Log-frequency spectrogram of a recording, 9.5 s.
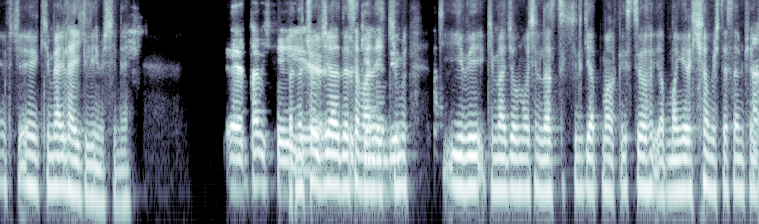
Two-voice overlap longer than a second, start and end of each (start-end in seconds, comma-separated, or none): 3.6-5.1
